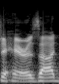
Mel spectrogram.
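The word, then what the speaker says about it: Scheherazade: leave please excuse me it's pronounced shaherazade yeah I know I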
